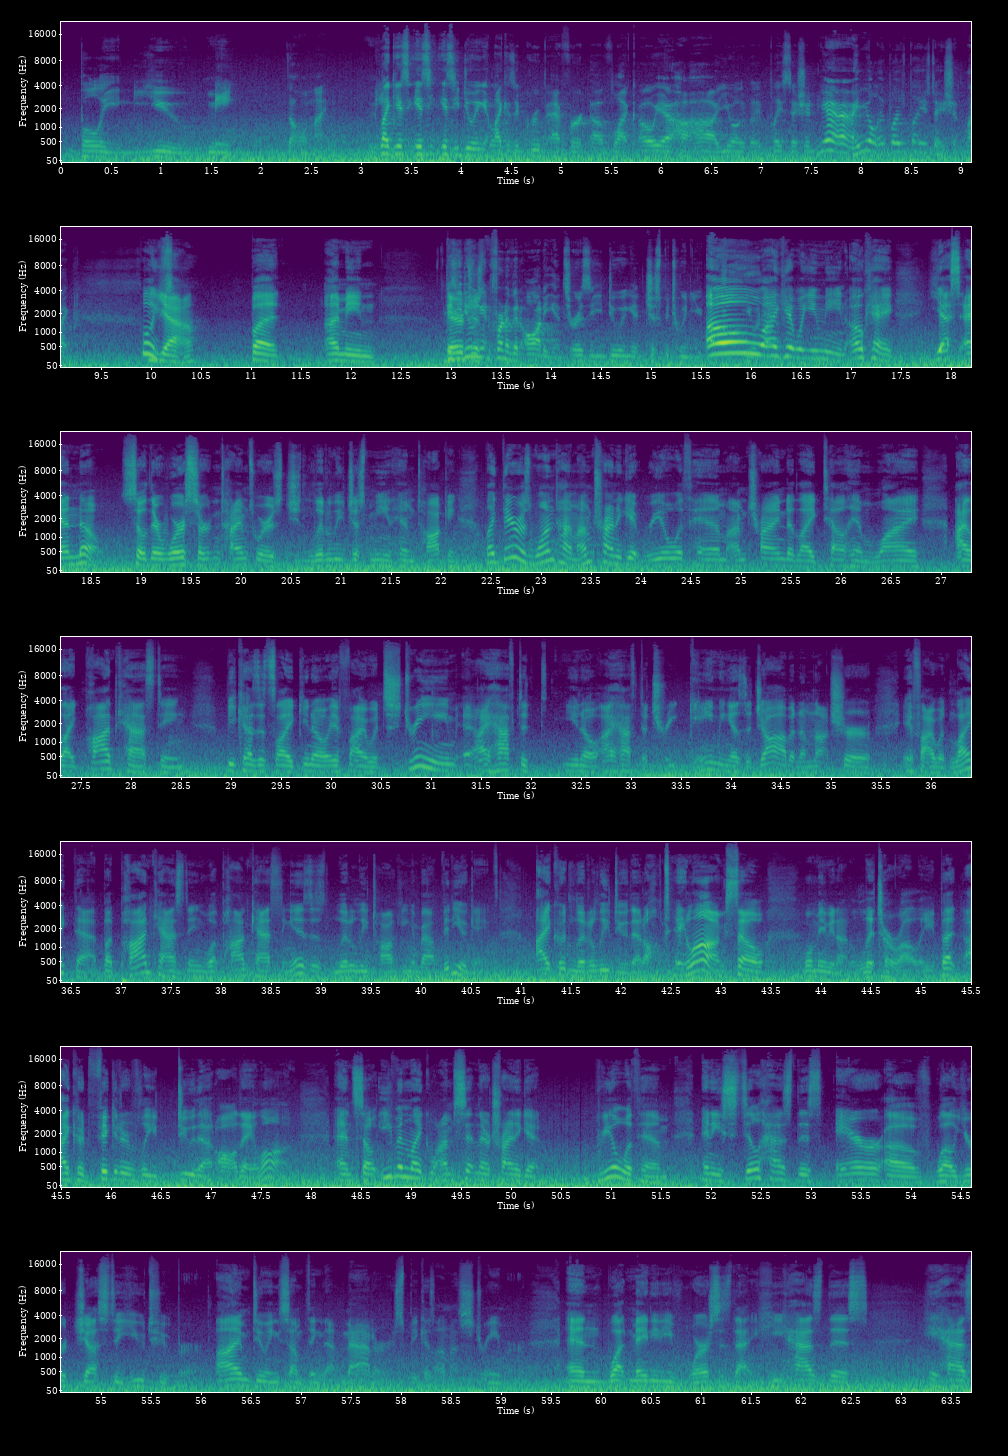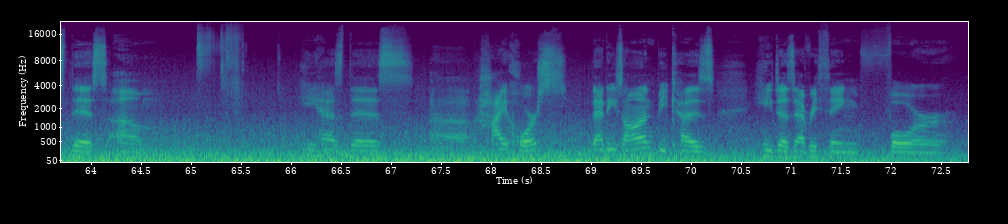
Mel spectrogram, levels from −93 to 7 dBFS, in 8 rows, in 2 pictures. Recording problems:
wind noise on the microphone; occasional gusts; 15 dB below the speech

